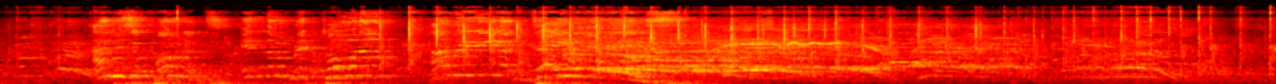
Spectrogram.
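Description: A woman announces loudly through a loudspeaker, echoing in a large hall.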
